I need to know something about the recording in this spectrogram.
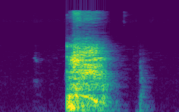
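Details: Adult male, one sudden explosive burst of air through nose and mouth with a short breath after it; a single sneeze, which he attributes to flowers irritating his nose.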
